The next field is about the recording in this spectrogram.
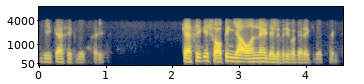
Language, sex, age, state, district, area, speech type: Urdu, male, 18-30, Delhi, North East Delhi, urban, conversation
